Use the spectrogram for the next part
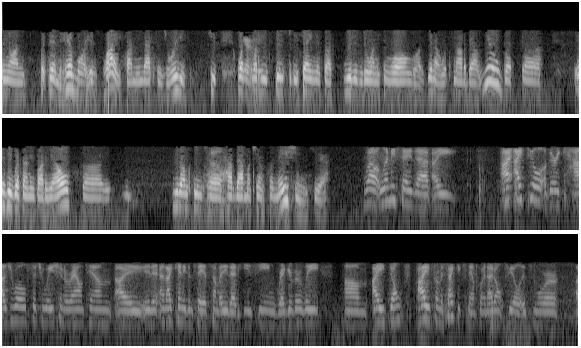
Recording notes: a live call-in radio talk show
